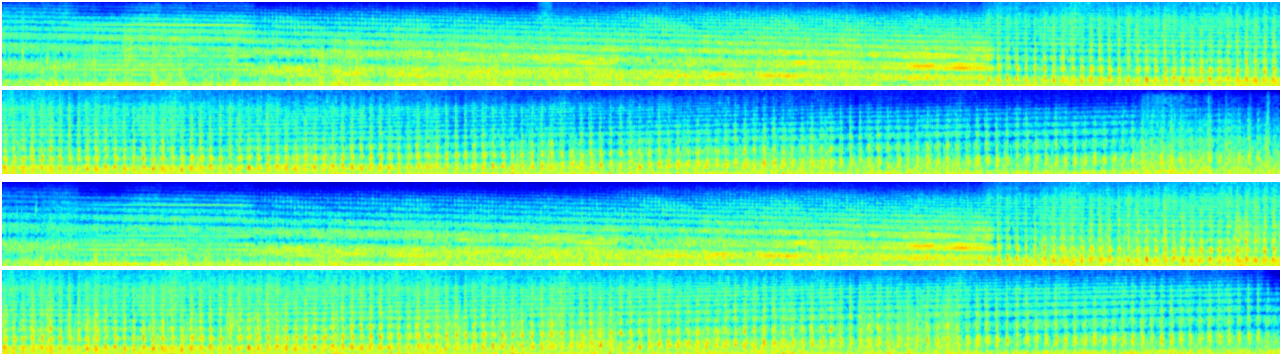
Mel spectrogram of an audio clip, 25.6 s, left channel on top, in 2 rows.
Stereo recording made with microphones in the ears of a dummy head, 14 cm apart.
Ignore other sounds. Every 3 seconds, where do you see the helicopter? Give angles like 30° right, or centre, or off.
50° left, 40° left, 30° left, 10° left, 10° right, 40° right, 60° right, 70° right, 70° right.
